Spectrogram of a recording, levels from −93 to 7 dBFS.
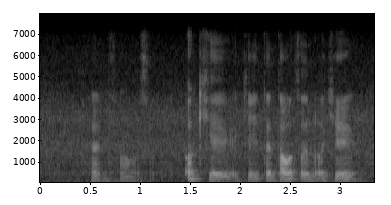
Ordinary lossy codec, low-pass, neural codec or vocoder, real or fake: none; 7.2 kHz; none; real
